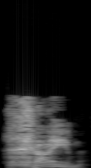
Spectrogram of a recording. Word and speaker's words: Chaim: Now, and so your neighbor has to feel it on their face. Chaim. Okay. Then you know you're saying it right.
